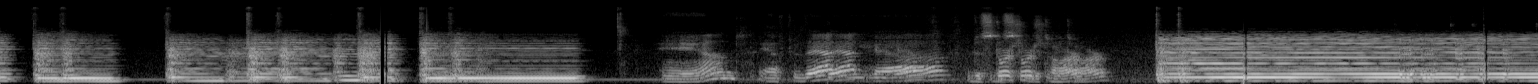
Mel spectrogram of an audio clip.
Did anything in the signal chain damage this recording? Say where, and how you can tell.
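Yes, two things. First, damaged data in the compressed stream, at the codec or storage stage. There are three short glitches, at 3.80 to 3.88 s, 12.41 to 12.48 s and 14.81 to 14.88 s, each lasting about 70 to 80 ms. That's the decoder hitting corrupted bytes, throwing out or misreading those frames, and stumbling forward until it finds the next valid frame header.

Second, a doubled audio track. From 8.28 s to the end, a full-band copy of the sound sits about a fifth of a second behind the original at roughly the same level. It has no decay or room colour, and it comes in abruptly at 8.28 s. A clean, flat repeat like that isn't acoustic. It's likely a second capture path or an edit layering two out-of-step copies in the mix.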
